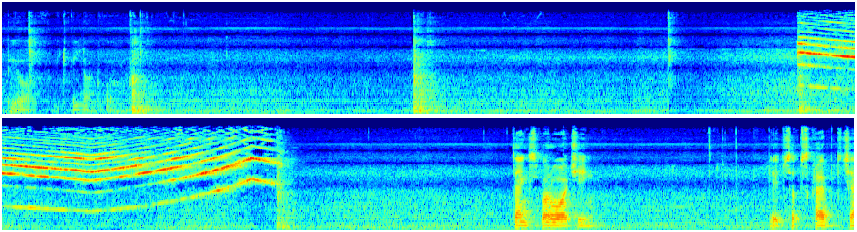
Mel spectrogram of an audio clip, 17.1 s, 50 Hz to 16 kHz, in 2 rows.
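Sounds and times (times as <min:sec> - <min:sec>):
electronic alarm siren: 0:07.9 - 0:11.5.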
